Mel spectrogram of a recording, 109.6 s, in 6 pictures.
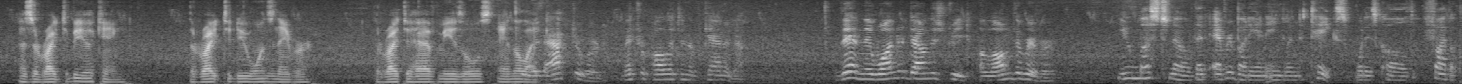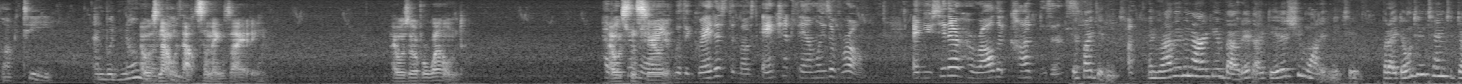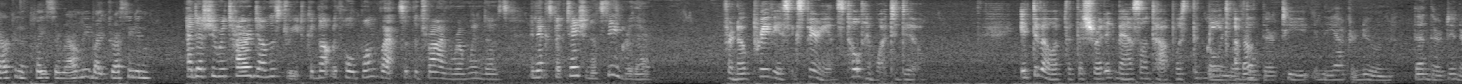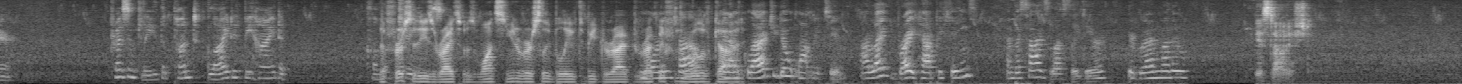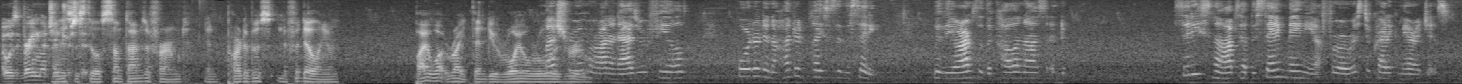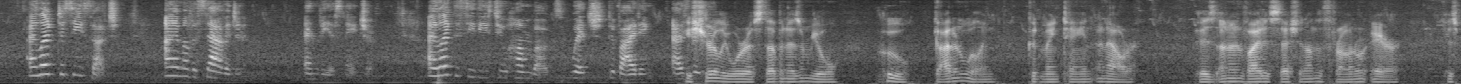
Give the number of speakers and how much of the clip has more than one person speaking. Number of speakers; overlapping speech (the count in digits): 8, about 7%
